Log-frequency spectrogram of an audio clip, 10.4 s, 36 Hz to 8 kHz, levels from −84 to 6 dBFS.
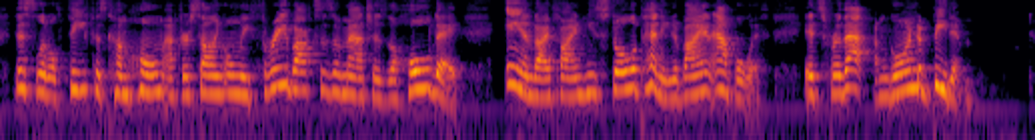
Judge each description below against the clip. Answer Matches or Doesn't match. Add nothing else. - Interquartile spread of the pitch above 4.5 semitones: Doesn't match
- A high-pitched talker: Matches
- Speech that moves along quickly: Matches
